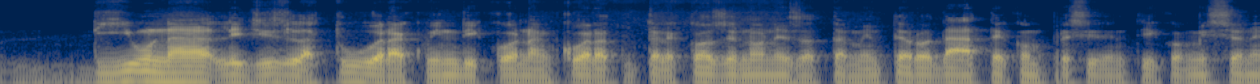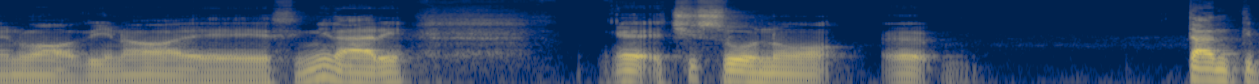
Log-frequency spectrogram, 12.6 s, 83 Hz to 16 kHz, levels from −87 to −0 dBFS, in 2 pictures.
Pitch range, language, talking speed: 75-95 Hz, Italian, 120 wpm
